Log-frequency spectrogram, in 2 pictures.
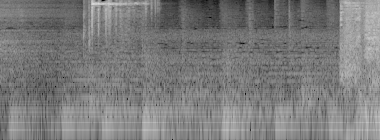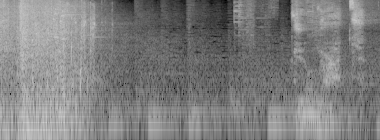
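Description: Turret destruction in the Mobile Legends mobile game: a loud crashing, shattering burst around the middle, with game music and effects before and after.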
